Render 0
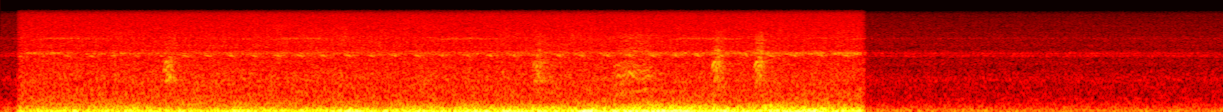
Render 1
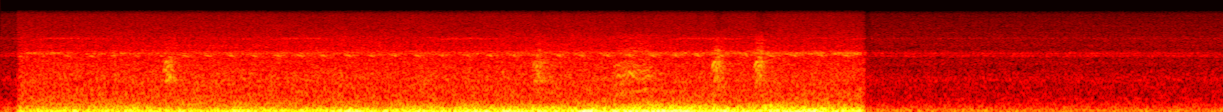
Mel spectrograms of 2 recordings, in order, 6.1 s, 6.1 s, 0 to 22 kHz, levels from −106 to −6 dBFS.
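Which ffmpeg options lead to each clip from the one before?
ffmpeg -i in.wav -filter_complex "[0:a]acrossover=split=3600[link_01][link_02];[link_02]acompressor=threshold=-59dB:ratio=4:attack=1:release=60[link_03];[link_01][link_03]amix=inputs=2:normalize=0" out.wav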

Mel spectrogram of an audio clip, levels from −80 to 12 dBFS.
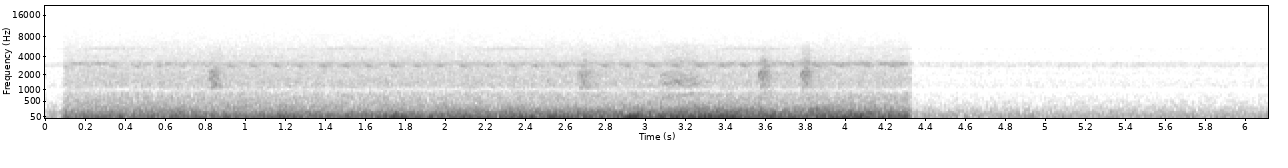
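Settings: ffmpeg -i in.wav -af "equalizer=frequency=1000:width=5.6:gain=-14.5,volume=-3dB" out.wav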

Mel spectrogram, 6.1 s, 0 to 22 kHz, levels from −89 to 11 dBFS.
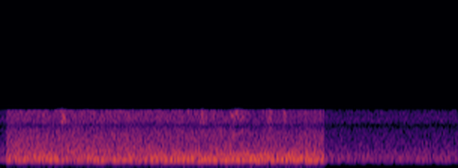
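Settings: ffmpeg -i in.wav -af "afftfilt=real='re*between(b*sr/4096,130,1600)':imag='im*between(b*sr/4096,130,1600)':win_size=4096:overlap=0.75,alimiter=level_in=13dB:limit=-24dB:level=0:latency=1:release=50,volume=-13dB,volume=7dB" out.wav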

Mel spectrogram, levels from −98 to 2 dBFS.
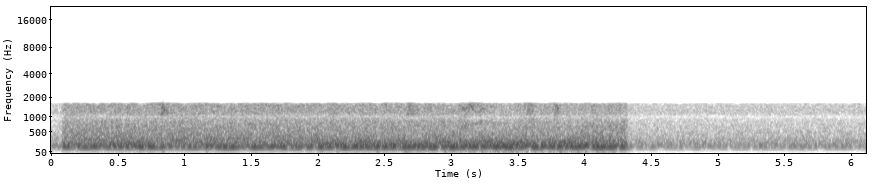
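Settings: ffmpeg -i in.wav -af "equalizer=frequency=66:width_type=o:width=1.7:gain=10.5,volume=-3dB" out.wav

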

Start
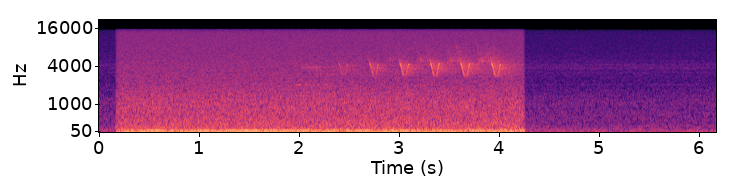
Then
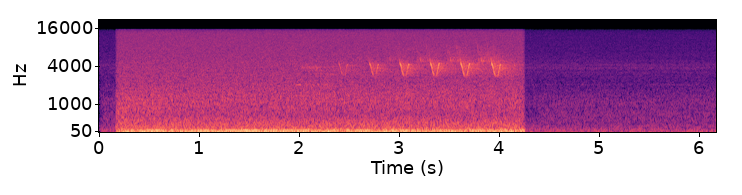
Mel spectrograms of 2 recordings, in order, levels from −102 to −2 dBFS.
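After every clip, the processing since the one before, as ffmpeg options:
ffmpeg -i in.wav -af "adynamicequalizer=threshold=0.00316:dfrequency=660:dqfactor=0.99:tfrequency=660:tqfactor=0.99:attack=5:release=100:ratio=0.375:range=3.5:mode=cutabove:tftype=bell,volume=3.5dB" out.wav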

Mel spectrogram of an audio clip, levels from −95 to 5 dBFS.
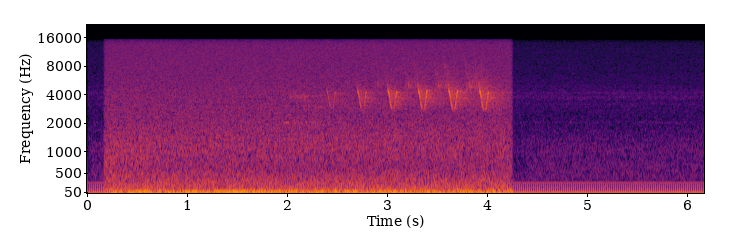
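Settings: ffmpeg -i in.wav -af "aeval=exprs='val(0)+0.0282*(sin(2*PI*50*n/s)+sin(2*PI*2*50*n/s)/2+sin(2*PI*3*50*n/s)/3+sin(2*PI*4*50*n/s)/4+sin(2*PI*5*50*n/s)/5)':channel_layout=same,volume=-3.5dB" out.wav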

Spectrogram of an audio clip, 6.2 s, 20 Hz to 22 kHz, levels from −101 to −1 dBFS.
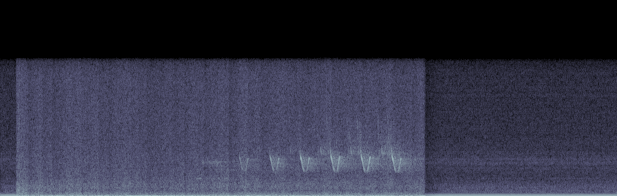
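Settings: ffmpeg -i in.wav -af "acompressor=threshold=-31dB:ratio=6" out.wav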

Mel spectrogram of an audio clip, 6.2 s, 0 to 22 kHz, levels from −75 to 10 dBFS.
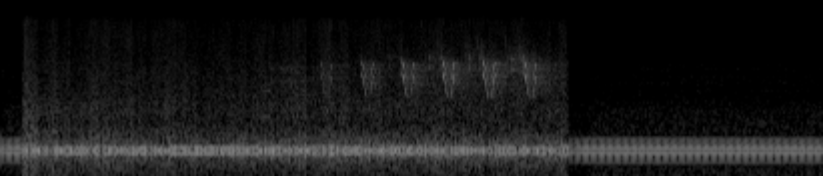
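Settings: ffmpeg -i in.wav -af "aeval=exprs='val(0)*sin(2*PI*590*n/s)':channel_layout=same,bandreject=frequency=92.3:width_type=h:width=4,bandreject=frequency=184.6:width_type=h:width=4,bandreject=frequency=276.9:width_type=h:width=4,bandreject=frequency=369.2:width_type=h:width=4,bandreject=frequency=461.5:width_type=h:width=4,bandreject=frequency=553.8:width_type=h:width=4,bandreject=frequency=646.1:width_type=h:width=4,bandreject=frequency=738.4:width_type=h:width=4,bandreject=frequency=830.7:width_type=h:width=4,bandreject=frequency=923:width_type=h:width=4,bandreject=frequency=1015.3:width_type=h:width=4,bandreject=frequency=1107.6:width_type=h:width=4,bandreject=frequency=1199.9:width_type=h:width=4,bandreject=frequency=1292.2:width_type=h:width=4,bandreject=frequency=1384.5:width_type=h:width=4,bandreject=frequency=1476.8:width_type=h:width=4,bandreject=frequency=1569.1:width_type=h:width=4,bandreject=frequency=1661.4:width_type=h:width=4,bandreject=frequency=1753.7:width_type=h:width=4,bandreject=frequency=1846:width_type=h:width=4,bandreject=frequency=1938.3:width_type=h:width=4,bandreject=frequency=2030.6:width_type=h:width=4,bandreject=frequency=2122.9:width_type=h:width=4,bandreject=frequency=2215.2:width_type=h:width=4,bandreject=frequency=2307.5:width_type=h:width=4,bandreject=frequency=2399.8:width_type=h:width=4,bandreject=frequency=2492.1:width_type=h:width=4,bandreject=frequency=2584.4:width_type=h:width=4,bandreject=frequency=2676.7:width_type=h:width=4" out.wav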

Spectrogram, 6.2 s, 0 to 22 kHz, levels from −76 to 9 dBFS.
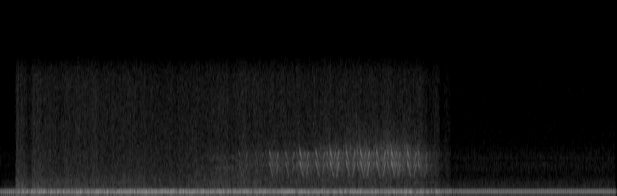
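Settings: ffmpeg -i in.wav -af "aecho=1:1:46.65|160.3|268.2:0.316|0.794|0.501,volume=-5dB" out.wav

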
